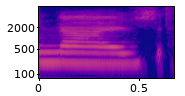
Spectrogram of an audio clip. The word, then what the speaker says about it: nuage: Quand il fait mauvais, il y a souvent des nuages dans le ciel. So it's nuage. They're both 2 syllables.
